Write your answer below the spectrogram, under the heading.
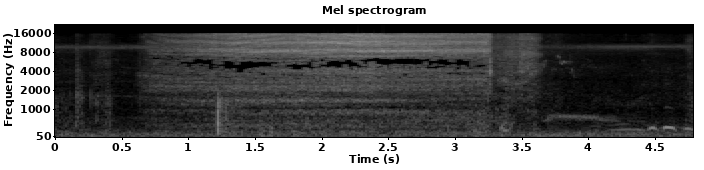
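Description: Indian rock python hissing: one long, loud hiss of about three seconds that starts just under a second in and stops sharply. It is the defensive hiss of an angry snake, a sound that can be mistaken for a Russell's viper's.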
